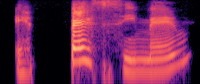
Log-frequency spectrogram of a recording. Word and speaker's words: espécimen: de nds de vocal la palabra es espécimen tildada por esdrújula y líbido líbido amoratado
